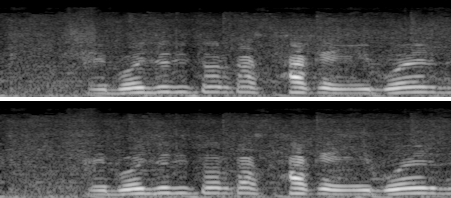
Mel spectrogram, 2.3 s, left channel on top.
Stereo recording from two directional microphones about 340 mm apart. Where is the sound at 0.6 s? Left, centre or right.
Centre.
